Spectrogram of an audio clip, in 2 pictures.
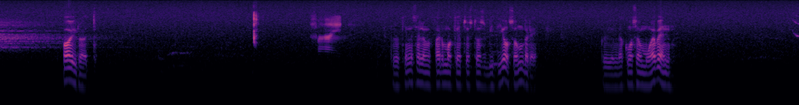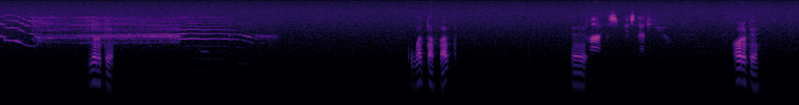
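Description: A man speaks loudly and with animation, close to a microphone.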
